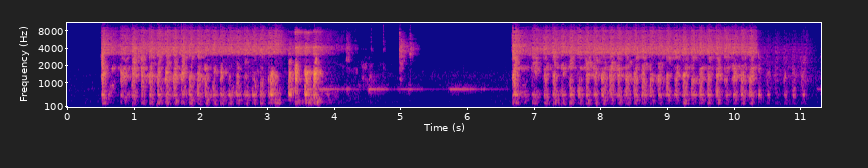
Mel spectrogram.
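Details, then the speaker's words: Turbocharged 2014 Chevrolet Cruze with intermittent stalling and no codes, battery getting weak: two long bursts of steady cranking at about four turns a second that never catch; crank no-start traced to a bad connector. "oh I wonder if we got just a bad connection here oh there it was there she was"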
